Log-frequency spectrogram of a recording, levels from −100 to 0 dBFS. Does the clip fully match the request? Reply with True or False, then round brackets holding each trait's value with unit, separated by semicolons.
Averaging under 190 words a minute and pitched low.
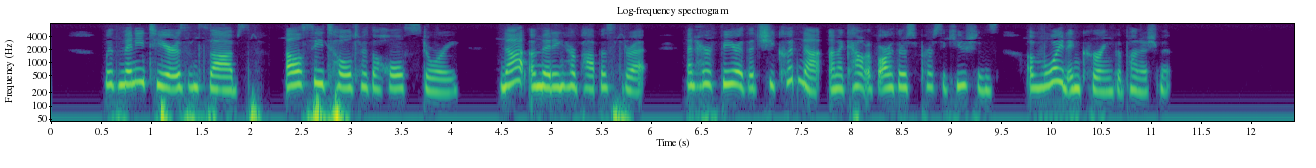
False (155 wpm; 270 Hz)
